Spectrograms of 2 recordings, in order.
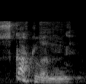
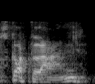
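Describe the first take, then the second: First: The second syllable is reduced to a schwa. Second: The second syllable has a full, clear vowel. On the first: The speaker calls it right. "it's Scotland" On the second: The speaker calls it wrong. "not Scotland"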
